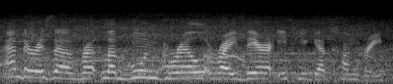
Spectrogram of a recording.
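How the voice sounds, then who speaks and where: Chatty and upbeat, a woman travel vlogger leads a casual walking tour outside at a resort lagoon, pointing things out as she goes. Her voice sits high and moves at a normal speed. The open-air recording carries outdoor noise.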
